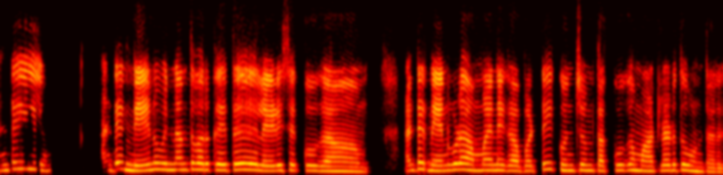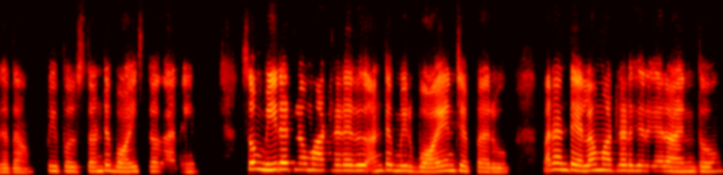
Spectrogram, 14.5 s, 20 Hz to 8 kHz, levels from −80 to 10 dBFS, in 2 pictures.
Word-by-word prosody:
అంటే 255 +5 -6 0.2
ఈ - - +3 0.7
అంటే 300 - 0 0.2
నేను 255 +4 +6
విన్నంత 275 +1 -1
వరకు 275 -1 0
అయితే 270 +1 +1 0.2
లేడీస్ 235 +2 +3
ఎక్కువగా 235 -3 -1 0.8
అంటే 255 +6 +1
నేను 235 0 +7
కూడా 285 0 +4
అమ్మాయినే 250 +1 0
కాబట్టి 230 +3 -3 0.2
కొంచెం 250 0 -2
తక్కువగా 250 +3 -3
మాట్లాడుతూ 245 +4 -1
ఉంటారు 185 -3 -6
కదా, 175 -1 -7 0.3
పీపుల్స్‌తో 210 -2 -6
అంటే 230 +3 -1
బాయ్స్‌తో 205 +2 -3
గాని. 180 0 -8 0.5
సో 300 - +4
మీరు 285 +2 +7
ఎట్లా 285 -1 -5
మాట్లాడారు? 245 -1 0
అంటే 250 +3 -2
మీరు 225 -3 -3
బాయ్ 195 +3 +3
అని 245 0 -4
చెప్పారు, 190 -4 -5 0.4
మరి 290 - +1
అంటే 275 -1 0
ఎలా 240 +2 +3
మాట్లాడగలిగారు 235 -3 -1
ఆయనతో? 200 0 -3
240 Hz, 155 wpm, -21 LUFS, 215-255 Hz, 0.8 s, నేను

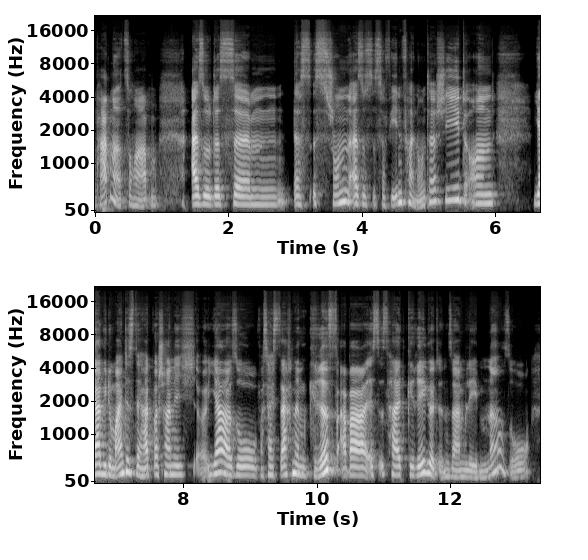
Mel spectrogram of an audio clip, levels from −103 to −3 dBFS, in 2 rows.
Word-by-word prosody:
Partner - - -1
zu - - -12
haben. - - -6 0.5
Also, 165 0 +5
das, 165 +1 -4
ähm 160 +4 -2
das 165 -1 -7
ist 185 0 -7
schon 205 +5 -1
also, 180 -3 0
es 165 - -13
ist 155 +1 -12
auf 150 -1 -15
jeden 175 +8 -2
Fall 200 -3 -5
'n - - -10
Unterschied 230 - -3
und 185 +1 -2 0.6
ja, 195 +2 +8
wie 185 - +1
du 175 - 0
meintest, 205 +8 +3
der 165 -4 -1
hat 165 +2 +1
wahrscheinlich, 180 -1 -2
äh, - - -9
ja, 200 -2 +5
so 170 -2 -2
was 155 -2 -10
heißt 175 0 -4
Sachen 180 +5 +3
im 170 -4 -3
Griff, 225 - +5
aber 165 0 +5
es 170 - -5
ist 190 +2 -9
halt 175 -1 +1
geregelt 185 +5 +1
in - - -8
seinem 140 -1 -3
Leben, 125 0 -6
ne, 330 - -2
so. 135 - -10
175 Hz, 195 wpm, -25 LUFS, 160-190 Hz, 0.6 s, ja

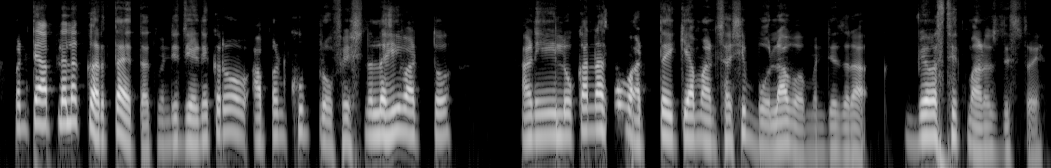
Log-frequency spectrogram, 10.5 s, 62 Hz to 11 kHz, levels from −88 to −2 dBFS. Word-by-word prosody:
पण 220 0 -4
ते 250 - +6
आपल्याला 245 +2 +6
करता 150 -2 +5
येतात. 115 -3 -2
म्हणजे 135 +2 -10
जेणेकरून 155 +6 -2
आपण 165 +4 -5
खूप 190 -2 -7
प्रोफेशनलही 165 - 0
वाटतो 170 -1 0 0.8
आणि 165 +2 -1
लोकांना 195 +5 +2
असं 215 +1 0
वाटतंय 160 +2 +1
की 165 - +3
या 155 - +6
माणसाशी 145 +5 -4 0.2
बोलावं, 120 -3 -1
म्हणजे 110 +2 -12
जरा 110 0 -5 0.6
व्यवस्थित 165 0 +4
माणूस 110 -2 -5
दिसतोय. 110 -3 -14
155 Hz, 135 wpm, -25 LUFS, 130-175 Hz, 0.8 s, ते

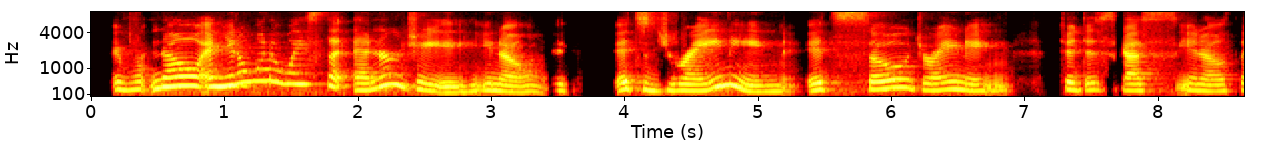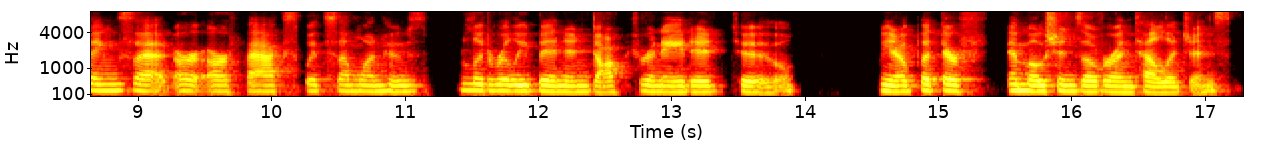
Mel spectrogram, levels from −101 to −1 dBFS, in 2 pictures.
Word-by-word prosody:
Ev 220 +1 -3
no, 315 +5 +6
and 300 -1 +7
you 335 - +7
don't 425 +4 +1
wanna 475 -2 -1
waste 380 -1 0
the 310 -1 0
energy, 205 - +1
you 200 - -1
know? 165 -3 0
It 185 0 -8 0.3
it's 220 -2 +1
draining, 190 - +1
it's 210 +3 0
so 235 +6 +1
draining 200 -3 -3 0.3
to 220 -2 +2
discuss, 190 -2 -2
you 195 - -5
know, 175 -1 -2
things 185 0 -4
that 175 -2 +1
are 175 -1 -1
are 170 0 -1
facts 170 0 0
with 175 0 -6
someone 175 -1 -4
who's 165 -1 -5 0.2
literally 180 -3 +1
been 170 -2 0
indoctrinated 160 0 -1
to, 155 +2 -3 0.6
you 175 -2 +2
know, 165 +1 +3
put 180 +2 +1
their 180 -1 +5
f 180 0 -16 0.2
emotions 170 -1 +2
over 160 0 +1
intelligence. 150 -1 -2
185 Hz, 140 wpm, -23 LUFS, 165-215 Hz, 0.6 s, and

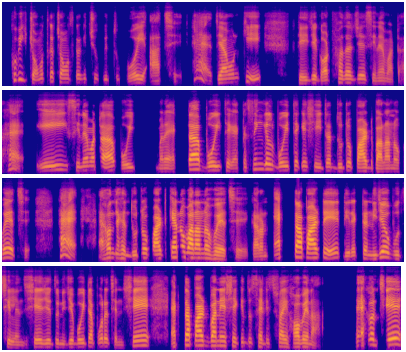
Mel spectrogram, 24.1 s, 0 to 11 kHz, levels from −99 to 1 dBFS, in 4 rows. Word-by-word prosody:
খুবই 260 +2 -7
চমৎকার, 170 +4 -9
চমৎকার 155 -1 -11
কিছু 155 - -11
কিন্তু 135 - -21 0.2
বই 145 - -6 0.3
আছে। 105 - -9 0.3
হ্যাঁ, - - -6
যেমনকি 155 +6 -5 0.8
এই 120 - -4
যে, - - -2
'গডফাদার' 145 +3 -6
যে, 145 - -5
সিনেমাটা 110 -5 -11
হ্যাঁ, - - -3 0.4
এই 165 +3 +1 0.2
সিনেমাটা 155 +3 -2 0.2
বই 130 +2 -5 0.4
মানে 120 +1 -5
একটা 190 0 +3 0.2
বই 160 +1 0
থেকে - - -5
মানে 120 - -6
একটা 145 - -16
সিঙ্গল 205 0 -2
বই 160 +1 -1
থেকে 165 -1 -5
সেইটার 145 +1 -6
২ 135 - -8
টো 155 - -4
পার্ট 130 0 +5
বানানো 115 +1 -1
হয়েছে। 185 - 0 0.5
হ্যাঁ, - - +5 0.4
এখন 180 - 0
দেখেন 160 -3 -1
২ - - -5
টো 180 - 0
পার্ট 155 +1 +7
কেন 195 +1 +6
বানানো 175 -2 +6
হয়েছে? 130 -3 +2 0.2
কারণ 120 +2 -2 0.2
একটা 205 +4 +6
পার্ট 180 0 +9
এ - - +6 0.2
ডিরেক্টর 135 +4 -2
নিজেও 205 +8 +3
বুঝছিলেন 115 -6 -6 0.2
সে 140 - +1
যেহেতু 135 -1 -4
নিজে 130 +2 -4
বইটা 145 +2 0
পড়েছেন 155 -7 -5 0.2
সে 180 +1 +7 0.5
একটা 205 - +5
পার্ট 195 0 +9
বানিয়ে 180 -1 +5
সে 165 - -1
কিন্তু 155 0 -11
satisfy 145 +1 -1
হবে 140 0 +3
না। - - -11 0.7
এখন 220 0 -1
সে 220 - +8
150 Hz, 160 wpm, -24 LUFS, 135-180 Hz, 0.8 s, পার্ট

